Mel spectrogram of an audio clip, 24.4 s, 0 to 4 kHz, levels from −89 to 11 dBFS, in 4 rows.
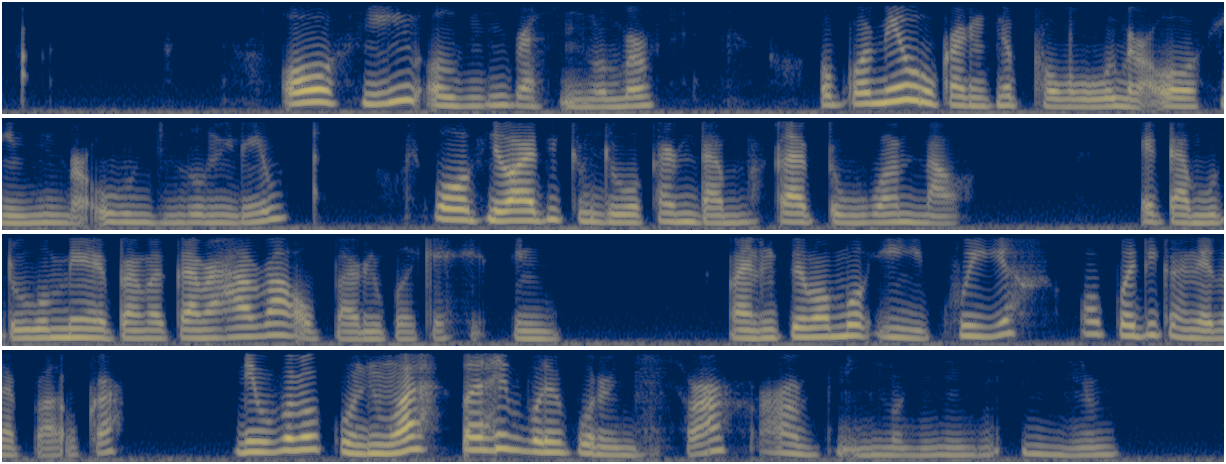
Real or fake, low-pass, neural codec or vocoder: fake; 3.6 kHz; autoencoder, 22.05 kHz, a latent of 192 numbers a frame, VITS, trained on many speakers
